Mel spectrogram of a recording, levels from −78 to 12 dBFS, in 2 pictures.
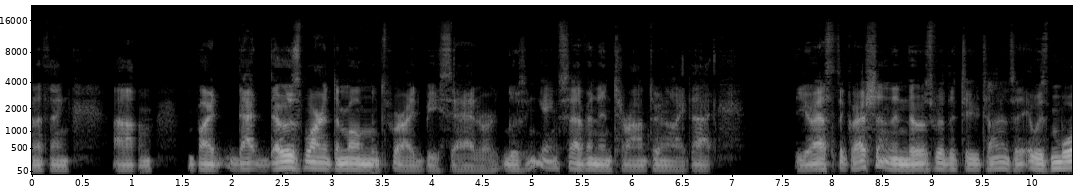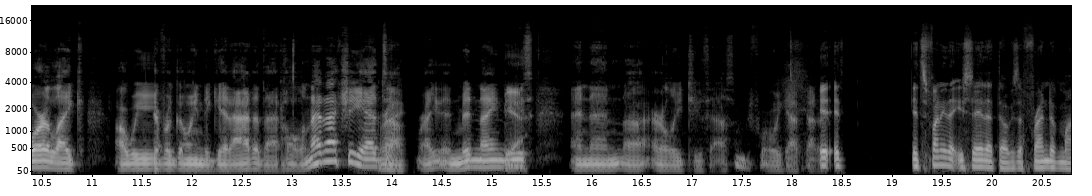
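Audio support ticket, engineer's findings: Burst of packet loss at 0.99, 3.34, 8.85, 11.51, 14.09 and 18.49 s. The network jitter buffer concealed 48 to 133 ms gaps with held, fading sound, then skipped ahead. The two longest fade to silence.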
